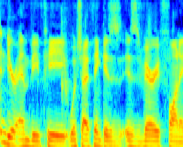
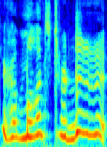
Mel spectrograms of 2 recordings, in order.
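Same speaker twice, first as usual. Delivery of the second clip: mock high voice; 14 semitones higher than usual. Mocking Natasha's line.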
